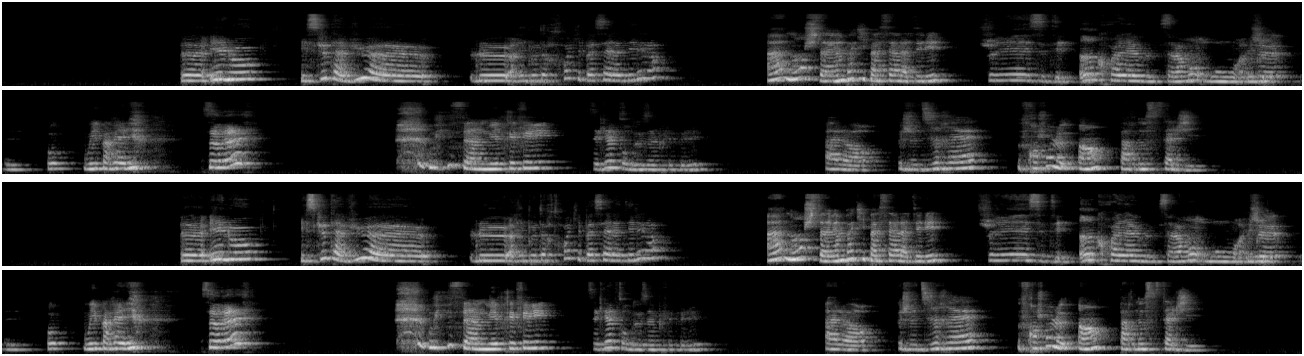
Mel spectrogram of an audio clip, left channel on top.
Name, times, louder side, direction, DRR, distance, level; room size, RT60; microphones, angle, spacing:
voice 1, 1.8-2.5 3.0-4.3 4.7-6.6 9.8-12.7 13.0-13.2 15.0-15.5 18.9-20.0, equal, 65° right, -2 dB, 2.3 m, -22 dB
voice 2, 7.6-9.4 12.4-12.8 13.5-14.6 16.9-18.5 21.2-21.7 22.0-22.8 23.2-24.9, right 2 dB, 80° right, -1 dB, 2.3 m, -20 dB
7.5 x 3.6 x 6.4 m, 0.41 s
head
